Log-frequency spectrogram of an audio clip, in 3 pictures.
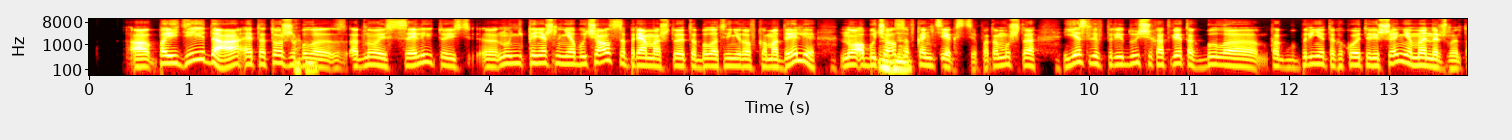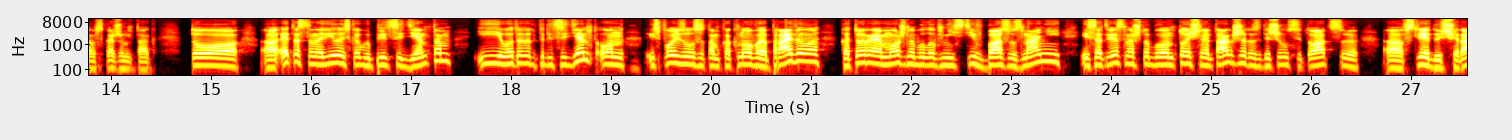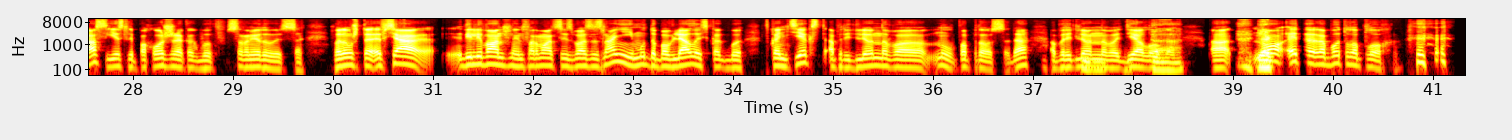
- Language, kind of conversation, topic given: Russian, podcast, Как вы выстраиваете доверие в команде?
- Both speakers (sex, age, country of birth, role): male, 18-19, Ukraine, guest; male, 30-34, Russia, host
- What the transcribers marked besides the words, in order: other background noise; chuckle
